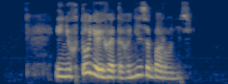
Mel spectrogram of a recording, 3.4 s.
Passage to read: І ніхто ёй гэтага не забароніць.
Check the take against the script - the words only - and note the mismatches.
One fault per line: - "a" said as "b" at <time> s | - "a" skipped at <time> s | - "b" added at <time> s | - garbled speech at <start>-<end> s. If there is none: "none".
none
